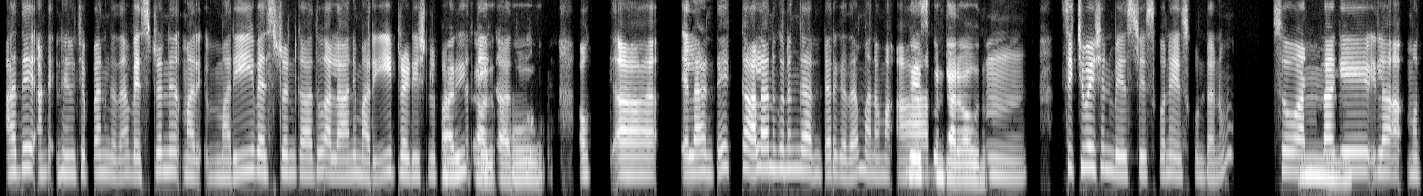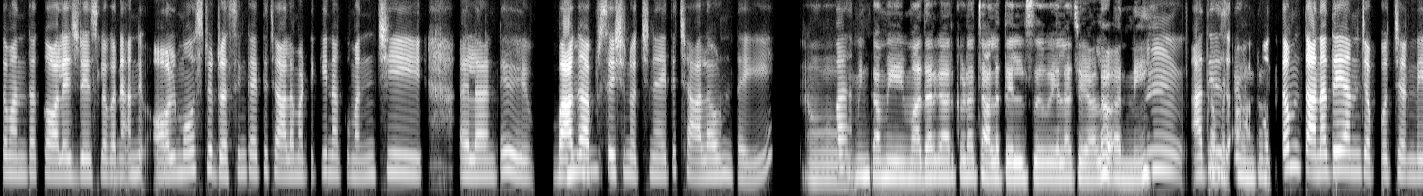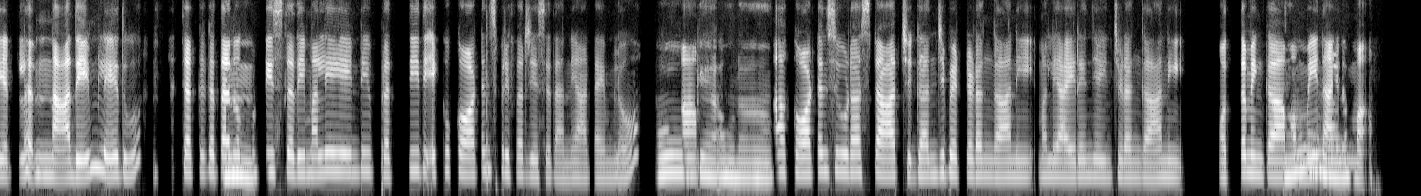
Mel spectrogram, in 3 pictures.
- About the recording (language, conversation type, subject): Telugu, podcast, మీ దుస్తుల శైలి మీ వ్యక్తిత్వాన్ని ఎలా తెలియజేస్తుంది?
- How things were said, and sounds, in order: in English: "వెస్టర్న్"; in English: "వెస్టర్న్"; in English: "ట్రెడిషనల్"; other background noise; in English: "సిట్యుయేషన్ బేస్"; in English: "సో"; in English: "డేస్‌లో"; in English: "ఆల్మోస్ట్ డ్రెస్సింగ్‌కి"; in English: "మదర్"; giggle; chuckle; in English: "కాటన్స్ ప్రిఫర్"; in English: "కాటన్స్"; in English: "స్టార్చ్"; in English: "ఐరన్"; in English: "మమ్మీ"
